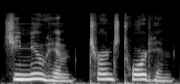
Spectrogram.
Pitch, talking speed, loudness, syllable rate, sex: 205 Hz, 200 wpm, -14 LUFS, 5.2 syllables/s, female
